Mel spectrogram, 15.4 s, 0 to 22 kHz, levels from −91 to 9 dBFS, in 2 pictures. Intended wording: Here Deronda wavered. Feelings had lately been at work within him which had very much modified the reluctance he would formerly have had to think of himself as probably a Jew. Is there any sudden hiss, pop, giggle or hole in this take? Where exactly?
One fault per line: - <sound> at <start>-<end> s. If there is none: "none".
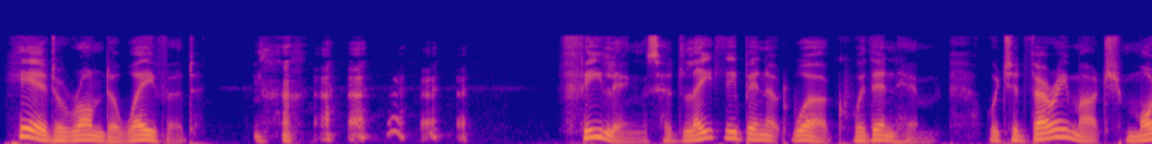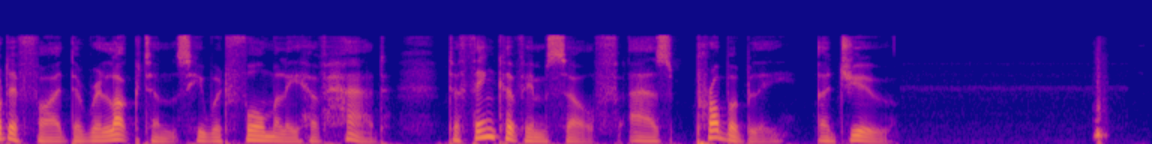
- laugh at 1.7-3.2 s
- whoosh at 15.0-15.1 s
